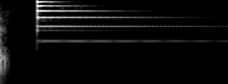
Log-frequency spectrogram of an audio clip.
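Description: A single bell-like ding: one sharp strike with several clear tones at once, ringing out and fading over about a second.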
